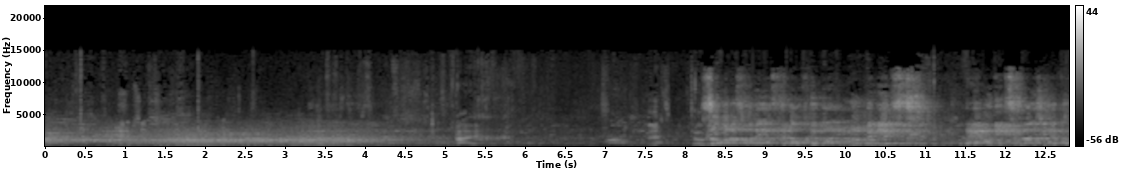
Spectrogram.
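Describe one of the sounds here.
Racing car engines roar and rev hard in the distance.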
